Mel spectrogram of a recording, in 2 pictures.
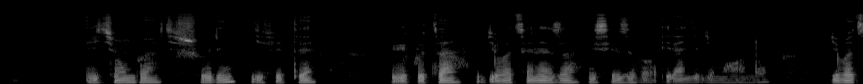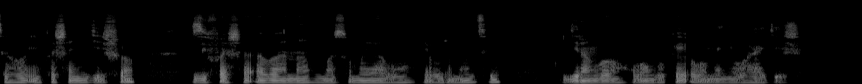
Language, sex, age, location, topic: Kinyarwanda, male, 50+, Nyagatare, education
